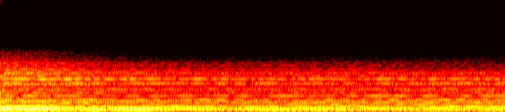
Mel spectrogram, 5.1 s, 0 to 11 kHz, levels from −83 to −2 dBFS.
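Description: No technical faults are audible anywhere in this recording.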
